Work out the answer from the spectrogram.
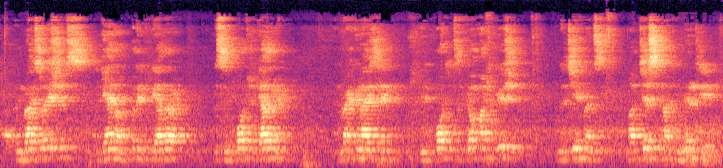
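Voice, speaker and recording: A Sherpa man from Nepal giving an earnest video greeting with frequent pauses. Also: a little high, fairly even intonation, darkish tone. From Nepal, Sherpa community. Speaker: well-wisher sending a video message. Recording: echoey room, mic far off, clear noise.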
